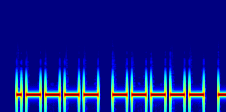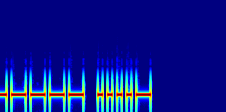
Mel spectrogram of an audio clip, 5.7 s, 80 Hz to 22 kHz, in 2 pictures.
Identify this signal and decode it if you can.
Morse code, heard as a keyed tone, about 20 wpm, 700 Hz. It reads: 1004
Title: CWT Exchange 20wpm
